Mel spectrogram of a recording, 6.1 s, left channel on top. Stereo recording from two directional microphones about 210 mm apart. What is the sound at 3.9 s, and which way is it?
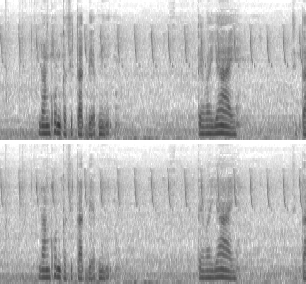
Speech, 30° left (ahead or behind).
